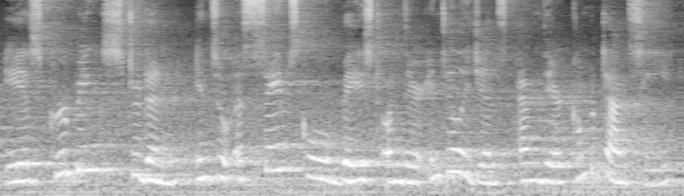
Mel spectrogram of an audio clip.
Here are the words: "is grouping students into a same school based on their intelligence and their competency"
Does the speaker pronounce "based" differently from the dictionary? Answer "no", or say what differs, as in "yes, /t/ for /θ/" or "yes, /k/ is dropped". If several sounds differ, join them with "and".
no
